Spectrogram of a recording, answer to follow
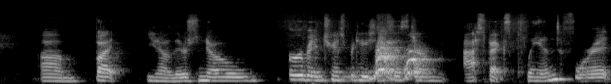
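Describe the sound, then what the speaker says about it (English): A pet dog barks at home during an online planning meeting, a few sharp barks mixed in with someone talking close to the microphone. "Sorry about my dog."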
